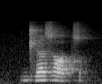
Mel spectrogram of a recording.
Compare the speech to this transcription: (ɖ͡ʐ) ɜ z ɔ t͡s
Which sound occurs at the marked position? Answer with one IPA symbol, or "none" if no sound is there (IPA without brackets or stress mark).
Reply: d͡ʒ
